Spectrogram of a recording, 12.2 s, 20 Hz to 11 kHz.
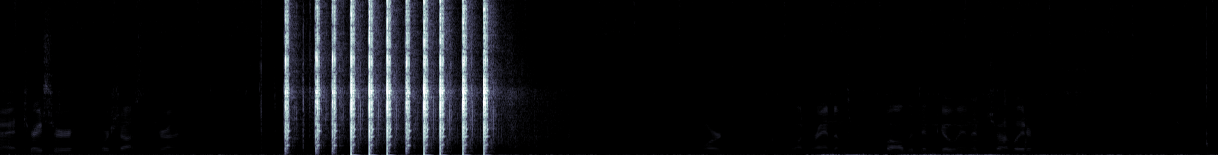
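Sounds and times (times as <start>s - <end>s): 
gunshots: 2.9s - 5.0s.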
